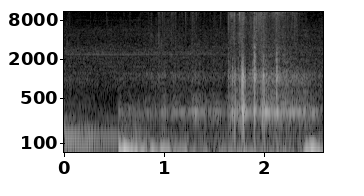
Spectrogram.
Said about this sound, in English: It was a small sound. After being here alone, and in silence for 45 minutes. A small sound was deafening. Something had moved. It was the sound of something being pulled across the floor. Not something big, though.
